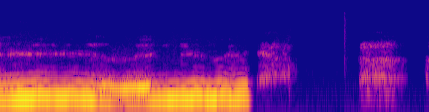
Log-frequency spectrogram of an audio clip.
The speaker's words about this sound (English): Oh, fucking hell, he yawned halfway through.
